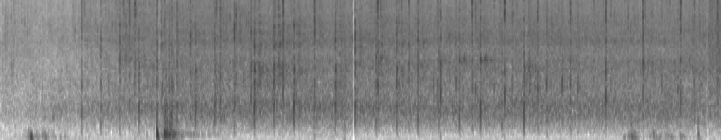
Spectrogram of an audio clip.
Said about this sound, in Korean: 그러나 온 땅의 큰 왕이시기에 찬양을 그렇게 하라고 하는데 손바닥을 치며 찬양하는 겁니다. 자, 손바닥 한번 쳐봅니다. 편하게 박수.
